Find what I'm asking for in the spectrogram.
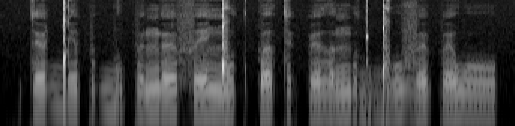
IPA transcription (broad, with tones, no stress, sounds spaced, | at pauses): t ø˨˥ ɡ͡ǃ e˦ p ʏ˨˥ ɡ͡b u˨˥ p ʏ˨˥ ŋ ø˨˥ f e˨˥ ŋ͡ǃ u˨˥ t k͡p ə˨˥ t ʏ˦ k͡p ʏ˨˥ ð ə˨˥ ŋ u˦ d ɡ͡ǃ u˨˥ v ø˨˥ p ø˨˥ w u˦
